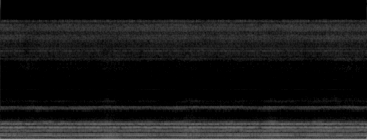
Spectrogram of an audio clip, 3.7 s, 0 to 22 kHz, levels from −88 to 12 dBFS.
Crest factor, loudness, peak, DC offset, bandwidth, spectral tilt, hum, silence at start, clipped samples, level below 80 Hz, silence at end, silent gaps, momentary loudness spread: 4 dB; -19 LUFS; -12 dBFS; under 0.1%; 2.9 kHz; -9.5 dB/octave; none; 0 s; under 0.1%; -18 dBFS; 0 s; none; 1 LU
